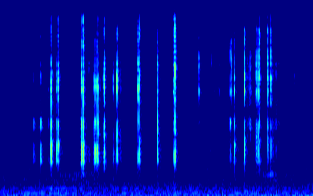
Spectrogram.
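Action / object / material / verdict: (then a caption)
scrape / silicone bristle brush head / silicone / none. Gloved fingertips scratch and rub across the short, dense silicone bristles of a small round brush head on a green cylindrical plastic holder held in the other hand. Fourteen quick, dry, crackly scratches stand out above a faint low background, each bright and high-pitched and dying away almost instantly.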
